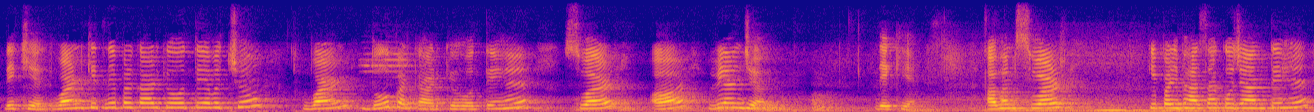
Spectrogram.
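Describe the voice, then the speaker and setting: A woman's voice: high-pitched, takes it slowly, long pauses, slight background noise. A woman teacher patiently explaining a grammar lesson to young children, repeating each point. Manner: patient, repetitive, addresses children directly. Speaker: school teacher. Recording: echoey room, dull lo-fi sound.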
